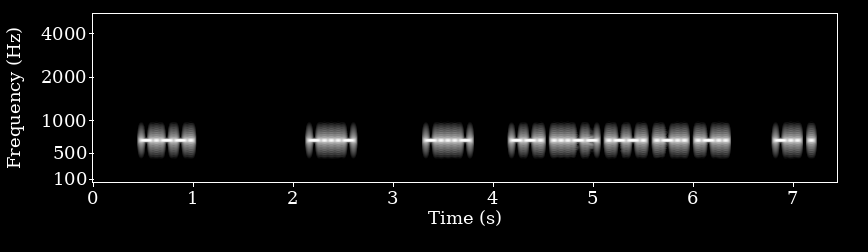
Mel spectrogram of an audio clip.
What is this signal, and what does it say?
Morse code, heard as a keyed tone, about 36 wpm, 700 Hz. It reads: <KN> <BT> <BT> G3PLL DE
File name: UK MASTER QSOs TRAINING / 35WPM / UK MASTER QSOs 0014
